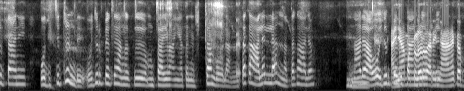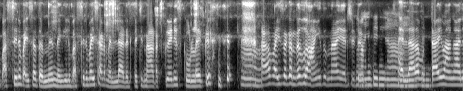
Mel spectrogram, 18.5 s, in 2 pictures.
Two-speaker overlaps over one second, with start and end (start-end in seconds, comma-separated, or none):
none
